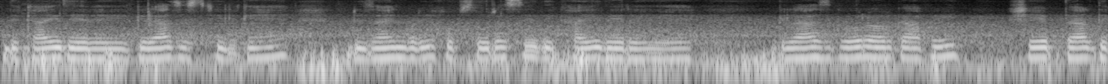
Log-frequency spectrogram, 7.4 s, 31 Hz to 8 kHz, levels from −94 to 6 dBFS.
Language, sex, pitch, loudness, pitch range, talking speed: Urdu, female, 170 Hz, -17 LUFS, 160-175 Hz, 185 wpm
